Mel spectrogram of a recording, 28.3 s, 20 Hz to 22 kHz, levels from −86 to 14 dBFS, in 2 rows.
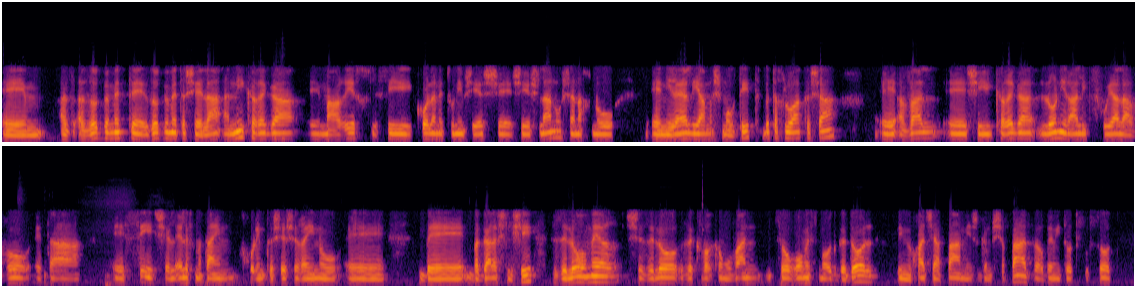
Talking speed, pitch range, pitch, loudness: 125 wpm, 95-110 Hz, 100 Hz, -20 LUFS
